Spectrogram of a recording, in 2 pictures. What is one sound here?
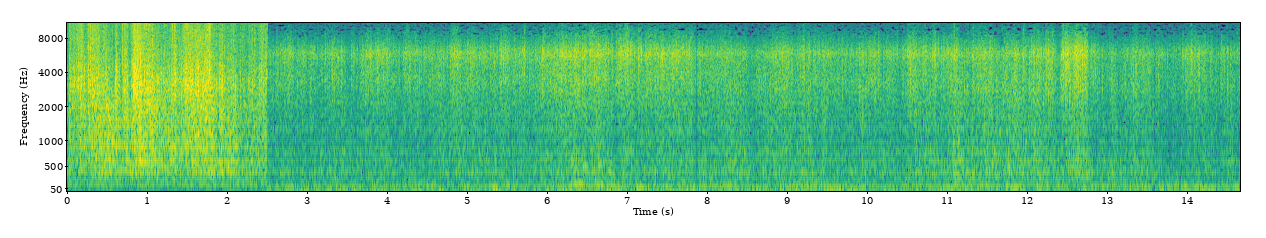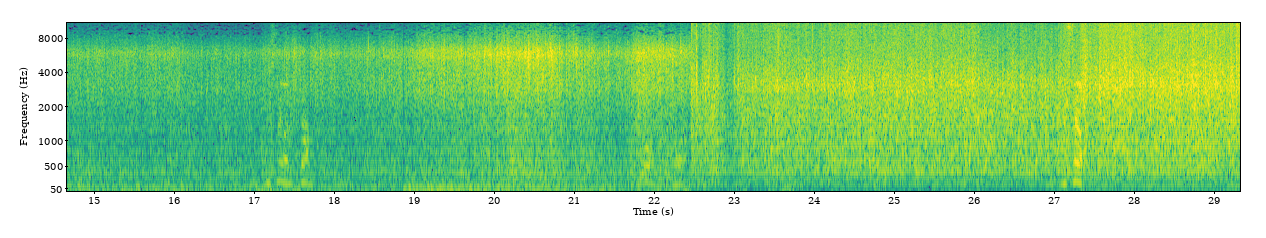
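A car engine hums low while driving.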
